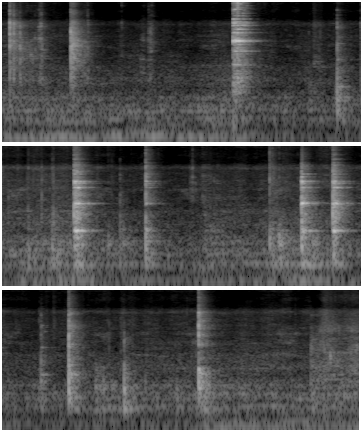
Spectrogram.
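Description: A spoon or utensil clinks and scrapes against a bowl while whipped cream salad is mixed, with irregular sharp taps and knocks in an uneven rhythm, close and fairly clear with no talk.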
